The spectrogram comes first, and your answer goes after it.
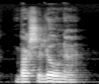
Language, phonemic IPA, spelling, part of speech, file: Dutch, /ˌbɑrsəˈloːnaː/, Barcelona, proper noun, Nl-Barcelona.ogg
- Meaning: Barcelona (the capital city of Catalonia, Spain)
